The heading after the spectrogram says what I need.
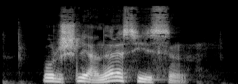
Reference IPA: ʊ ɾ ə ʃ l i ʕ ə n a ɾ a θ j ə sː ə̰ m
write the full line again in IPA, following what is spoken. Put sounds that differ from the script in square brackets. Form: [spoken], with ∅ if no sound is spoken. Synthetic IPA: ʊ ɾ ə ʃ l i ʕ ə n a ɾ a [s] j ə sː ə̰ [n]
